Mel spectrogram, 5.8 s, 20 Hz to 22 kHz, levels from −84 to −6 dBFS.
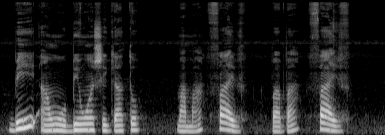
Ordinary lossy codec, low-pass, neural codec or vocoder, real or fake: none; none; vocoder, 48 kHz, 128 mel bands, Vocos; fake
